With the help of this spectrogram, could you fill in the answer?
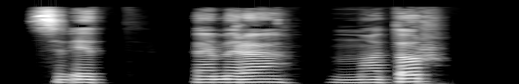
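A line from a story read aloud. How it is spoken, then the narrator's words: Muttered, young man. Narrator (Russian): Пробормотал молодой человек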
